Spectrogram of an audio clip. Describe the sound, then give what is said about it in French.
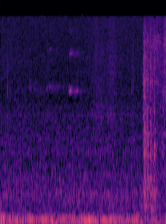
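A low, steady engine rumble of a rental car idles, with a brief burst of broader noise near the end, like tires or a shift as the car eases into a parking spot at a house beside a Porsche and a Chevrolet. “Alors je vais essayer de me mettre là sans tamponner la Porsche ni la Chevrolet.”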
